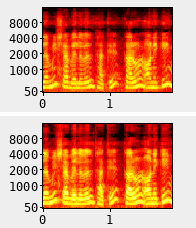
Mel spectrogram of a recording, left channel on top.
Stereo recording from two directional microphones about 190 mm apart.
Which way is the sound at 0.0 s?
10° right (ahead or behind).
